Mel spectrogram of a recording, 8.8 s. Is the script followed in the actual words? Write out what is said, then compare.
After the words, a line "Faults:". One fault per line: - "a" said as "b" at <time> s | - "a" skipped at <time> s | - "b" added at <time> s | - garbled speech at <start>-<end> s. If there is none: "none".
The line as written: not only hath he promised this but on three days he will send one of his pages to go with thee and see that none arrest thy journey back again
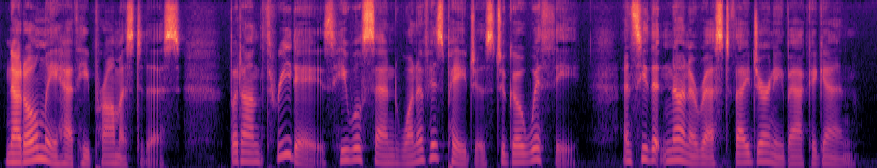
not only hath he promised this but on three days he will send one of his pages to go with thee and see that none arrest thy journey back again
Faults:
none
